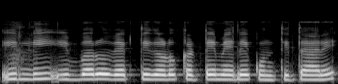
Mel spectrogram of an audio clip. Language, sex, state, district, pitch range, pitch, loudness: Kannada, female, Karnataka, Bidar, 225-235 Hz, 225 Hz, -13 LUFS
